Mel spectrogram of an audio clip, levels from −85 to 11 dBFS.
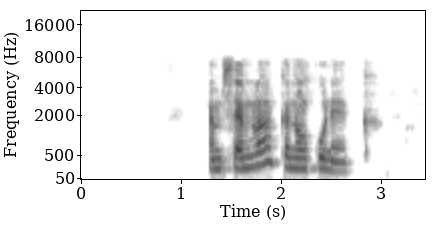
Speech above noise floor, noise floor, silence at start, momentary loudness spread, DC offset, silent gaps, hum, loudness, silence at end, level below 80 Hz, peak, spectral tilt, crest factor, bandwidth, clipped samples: over 66 dB; under -90 dBFS; 1.3 s; 20 LU; under 0.1%; none; none; -23 LUFS; 0.5 s; -74 dBFS; -4 dBFS; -2.5 dB/octave; 24 dB; 8.2 kHz; under 0.1%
